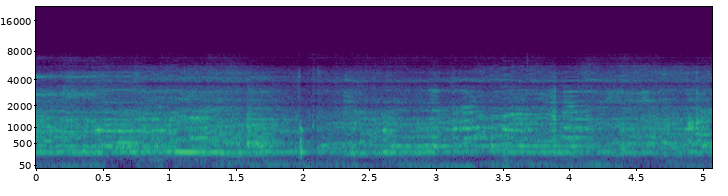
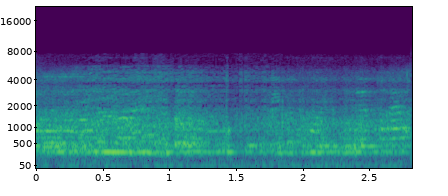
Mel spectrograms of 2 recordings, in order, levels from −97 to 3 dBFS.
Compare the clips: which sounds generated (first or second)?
first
